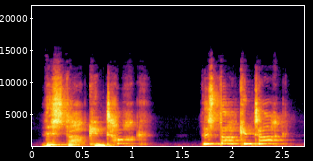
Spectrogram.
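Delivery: high, squeaky-pitched acted disbelief; stunned joke character, pitch shooting up; incredulous customer. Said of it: "the guy starts to go crazy".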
